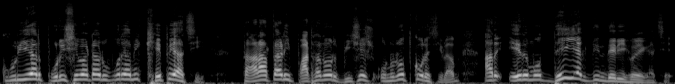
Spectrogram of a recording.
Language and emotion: Bengali, angry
